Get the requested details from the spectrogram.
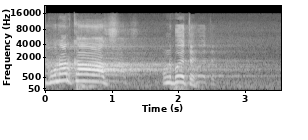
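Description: A young man chants in a drawn-out, melodic voice through a loudspeaker microphone.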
